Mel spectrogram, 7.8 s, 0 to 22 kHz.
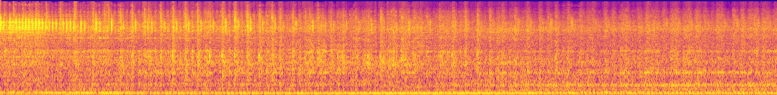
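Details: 1981 Arctic Cat El Tigre two-stroke after adjusting the carb throttle cables and idle screws evenly: steady, even burble at a settled idle of about 1500 rpm with no hunting or misses; idling smoothly.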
